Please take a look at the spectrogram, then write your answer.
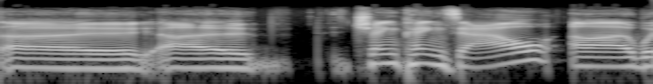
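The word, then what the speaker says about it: Changpeng Zhao: I believe it's pronounced Chengpeng Zhao, which they call him CZ, and SBF, a lot of acronyms.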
